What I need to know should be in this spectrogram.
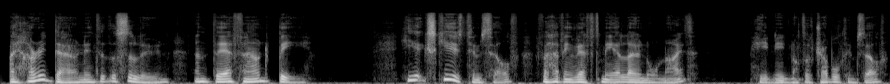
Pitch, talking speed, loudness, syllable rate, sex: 110 Hz, 170 wpm, -20 LUFS, 5.4 syllables/s, male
